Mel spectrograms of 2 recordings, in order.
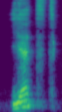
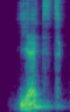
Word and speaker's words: jetzt: Lembra que na pronúncia de jetzt tem esse som de tst, que é como se a gente falasse TST tudo junto, tá ok?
